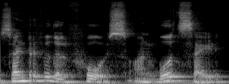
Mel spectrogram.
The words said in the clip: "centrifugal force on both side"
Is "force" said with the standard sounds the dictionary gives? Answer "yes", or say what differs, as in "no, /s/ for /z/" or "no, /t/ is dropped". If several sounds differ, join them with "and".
yes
